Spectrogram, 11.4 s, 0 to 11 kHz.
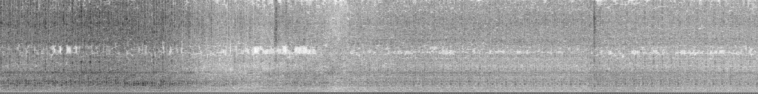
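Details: Mazdaspeed 3 petrol engine idling smoothly with a faint steady tick behind the normal valve and injector chatter; source unknown — engine tick at idle.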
